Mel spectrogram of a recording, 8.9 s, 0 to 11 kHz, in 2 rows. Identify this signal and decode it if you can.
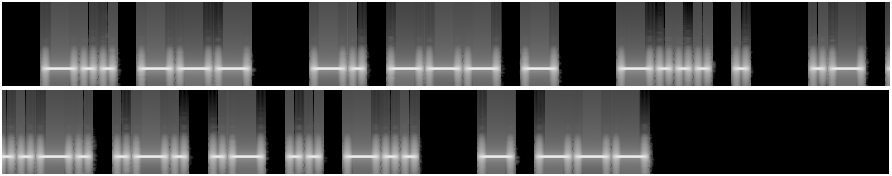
Morse code, heard as a keyed tone, about 25 wpm, 700 Hz. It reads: DO NOT BE AFRAID TO
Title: Sets of 5 Words Encore2 25wpm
